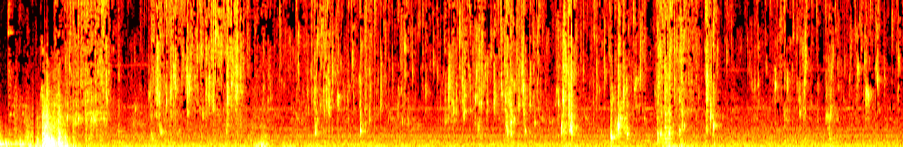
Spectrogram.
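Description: Water sloshing, splashing and dripping as raw chicken pieces are washed by hand in a pot of water in a stainless-steel sink, with many short splashes throughout and a louder splash about a second in.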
